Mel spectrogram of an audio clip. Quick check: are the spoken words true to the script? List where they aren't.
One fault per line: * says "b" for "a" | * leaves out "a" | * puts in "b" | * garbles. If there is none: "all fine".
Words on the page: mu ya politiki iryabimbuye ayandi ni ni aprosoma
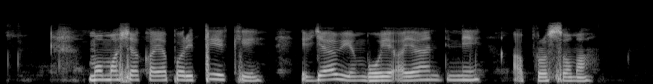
* puts in "mashyaka"
* leaves out "ni"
